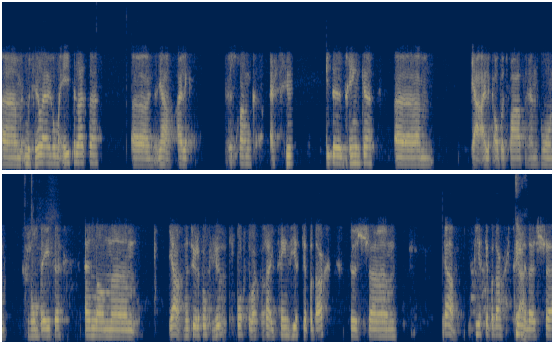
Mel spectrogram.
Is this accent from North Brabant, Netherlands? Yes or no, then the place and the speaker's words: yes; Eersel, North Brabant, Netherlands; 18 jaar oud en ik kom uit Brabantse Eersel.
